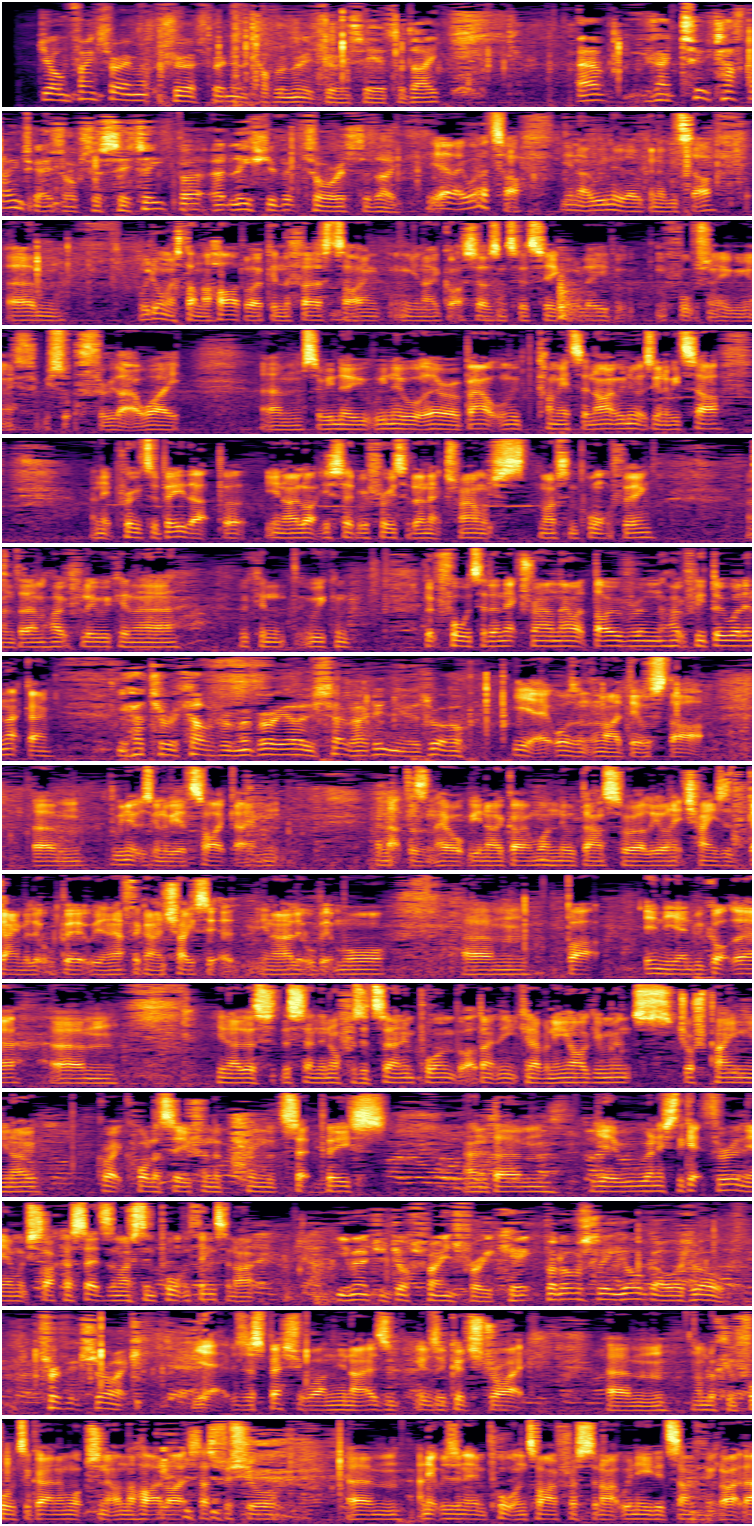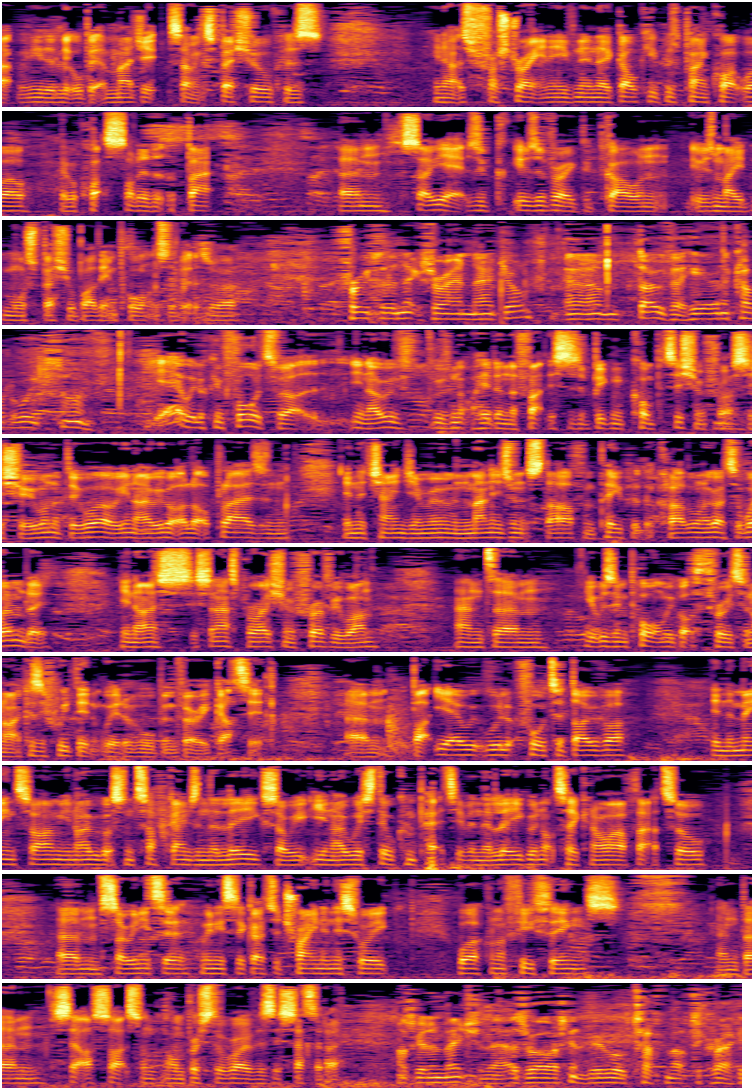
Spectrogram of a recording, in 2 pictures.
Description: speaking after the Cards FA Trophy win against Oxford City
